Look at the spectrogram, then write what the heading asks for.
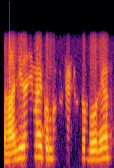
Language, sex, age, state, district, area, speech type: Punjabi, male, 45-60, Punjab, Barnala, rural, conversation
